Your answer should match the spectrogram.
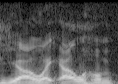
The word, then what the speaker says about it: Yahweh Elohim: No, there's Yahweh Elohim.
